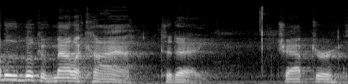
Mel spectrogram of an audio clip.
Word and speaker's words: Malachi: By the way, that's not pronounced Malachi, if you didn't know. Just wanted to make sure you're aware of that. It's Malachi.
